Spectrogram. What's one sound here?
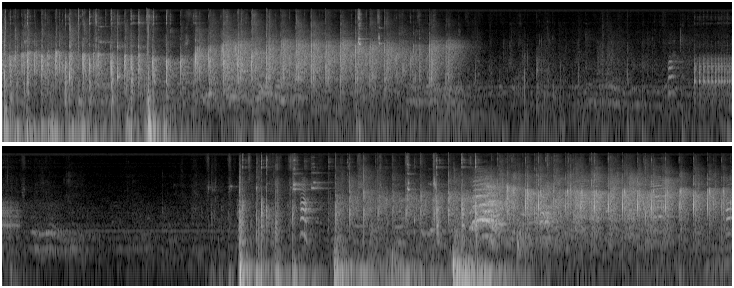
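A table tennis ball clicks rapidly back and forth off paddles and a table.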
